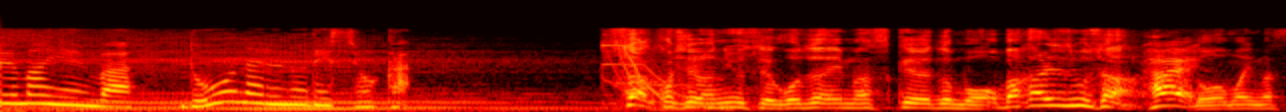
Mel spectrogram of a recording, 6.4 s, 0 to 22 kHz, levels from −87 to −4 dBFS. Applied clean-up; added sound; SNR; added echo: none; none; none; none.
